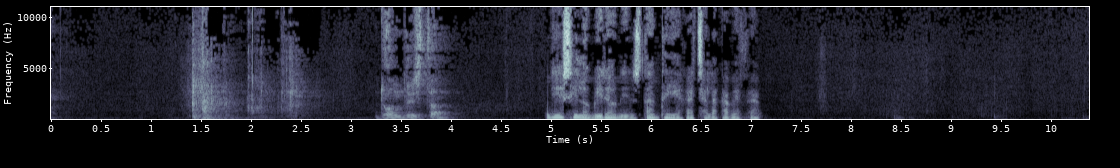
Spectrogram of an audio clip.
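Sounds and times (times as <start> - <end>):
door swinging shut with a solid thud: 1.3 - 2.8
speech: 3.3 - 4.1, 5.0 - 7.2.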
